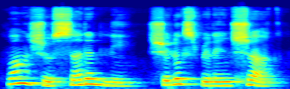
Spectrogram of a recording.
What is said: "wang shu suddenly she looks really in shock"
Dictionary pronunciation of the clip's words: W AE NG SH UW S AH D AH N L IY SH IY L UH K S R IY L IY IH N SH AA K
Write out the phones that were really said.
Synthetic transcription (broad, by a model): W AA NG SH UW S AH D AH N L IY SH IY L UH K S W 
